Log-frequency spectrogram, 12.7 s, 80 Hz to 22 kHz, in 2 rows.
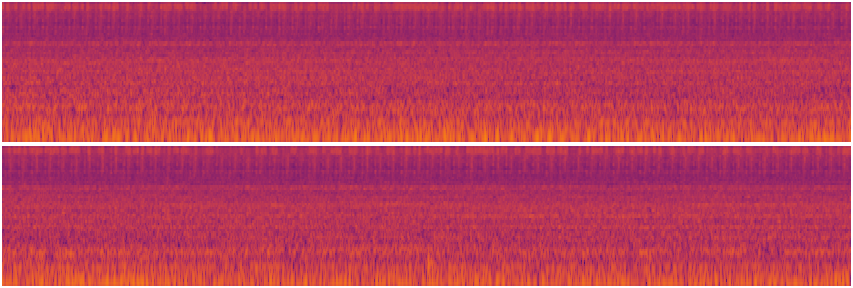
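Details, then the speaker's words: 2008 Range Rover, 169k miles, morning cold start: raised cold idle with a fast, light tick-tick-tick that persists after rpm drops and the fan turns on; source of the tick not yet identified. "And I guess the fan turned on. And it's that tick, tick, tick, tick, tick."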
